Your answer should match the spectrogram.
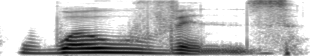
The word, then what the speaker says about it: wovens: it solstice solstice wovens remember whoa you have to make your lips small a little bit bigger and small again whoa like whoa wait a minute wovens after you make your w you have to make a v so you have to unround a bit so your top teeth can touch your bottom lip wovens and then a z at the end wovens february forget about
